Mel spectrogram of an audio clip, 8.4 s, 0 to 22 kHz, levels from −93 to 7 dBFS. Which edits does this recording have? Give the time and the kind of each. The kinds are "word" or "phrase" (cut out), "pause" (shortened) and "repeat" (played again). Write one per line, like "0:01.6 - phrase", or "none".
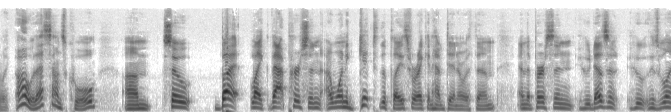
none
